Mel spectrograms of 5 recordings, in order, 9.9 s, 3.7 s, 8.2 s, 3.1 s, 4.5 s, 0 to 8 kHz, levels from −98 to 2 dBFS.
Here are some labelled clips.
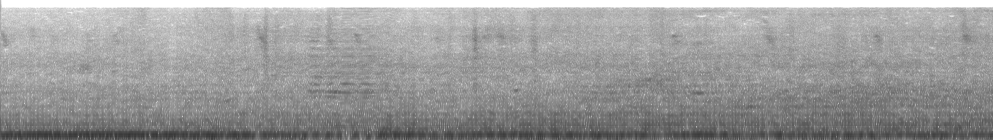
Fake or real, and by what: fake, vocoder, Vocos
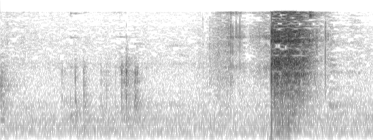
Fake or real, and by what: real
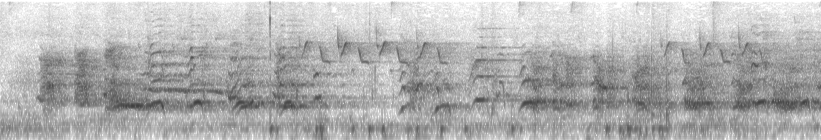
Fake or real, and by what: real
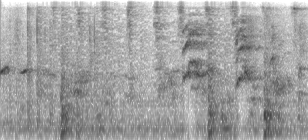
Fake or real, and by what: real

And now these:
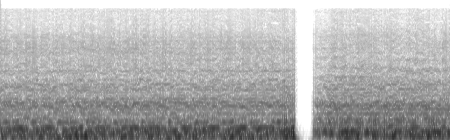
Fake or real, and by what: fake, vocoder, BigVGAN v2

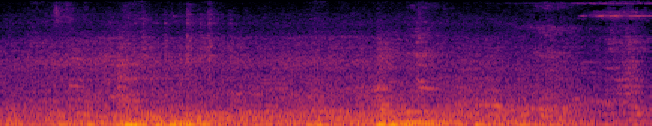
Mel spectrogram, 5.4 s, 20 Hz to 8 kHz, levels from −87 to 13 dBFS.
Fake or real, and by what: real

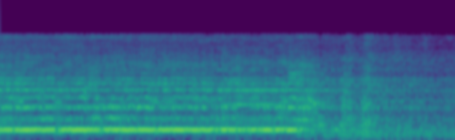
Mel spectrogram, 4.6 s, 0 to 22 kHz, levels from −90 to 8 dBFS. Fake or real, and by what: fake, vocoder, HiFi-GAN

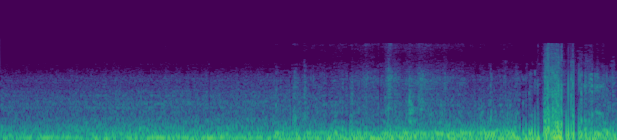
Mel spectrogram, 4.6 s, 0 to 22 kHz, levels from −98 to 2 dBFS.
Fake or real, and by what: real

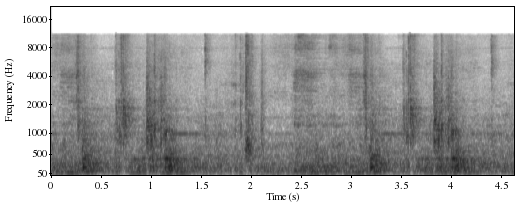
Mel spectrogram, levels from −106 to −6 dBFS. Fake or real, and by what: real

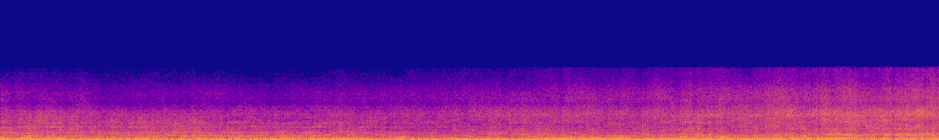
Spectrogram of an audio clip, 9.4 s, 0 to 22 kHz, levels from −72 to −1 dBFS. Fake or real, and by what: fake, codec, SNAC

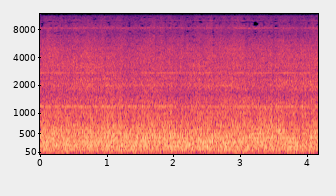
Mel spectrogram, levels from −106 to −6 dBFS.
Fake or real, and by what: real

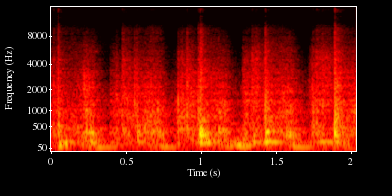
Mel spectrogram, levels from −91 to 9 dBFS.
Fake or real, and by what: fake, autoencoder, DAC-VAE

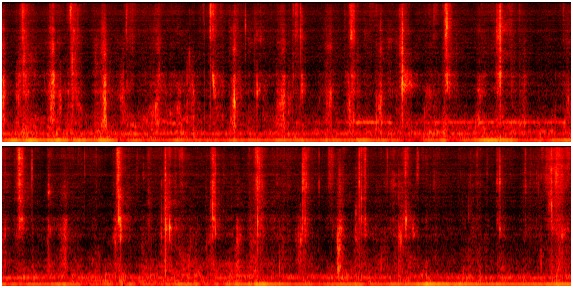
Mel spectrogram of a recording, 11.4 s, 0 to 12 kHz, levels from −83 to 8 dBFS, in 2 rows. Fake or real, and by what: fake, codec, HILCodec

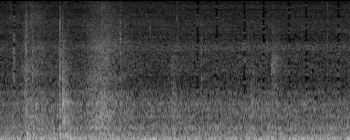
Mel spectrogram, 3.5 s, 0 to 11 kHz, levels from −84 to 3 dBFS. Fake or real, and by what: real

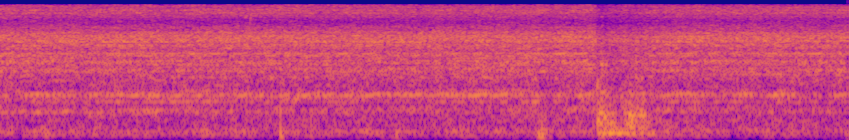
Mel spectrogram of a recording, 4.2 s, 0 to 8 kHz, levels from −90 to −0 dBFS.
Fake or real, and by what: real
